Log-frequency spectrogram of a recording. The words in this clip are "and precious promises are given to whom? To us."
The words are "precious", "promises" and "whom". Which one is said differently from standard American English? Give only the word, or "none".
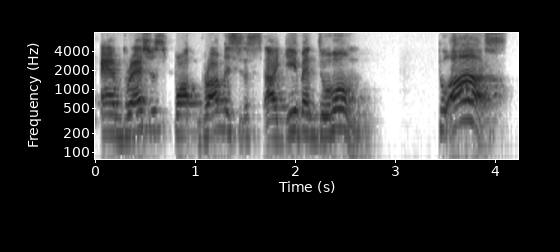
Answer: promises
